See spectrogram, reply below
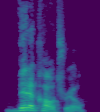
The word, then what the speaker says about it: viticultural: Usual Wine is made in the American viticultural area. No, it's viticultural. I didn't add so many other syllables.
